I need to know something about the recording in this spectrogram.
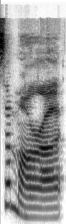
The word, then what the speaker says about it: Samara: And she came up with, "My name is Samara. It rhymes with tomorrow, but I'll get it to you today."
